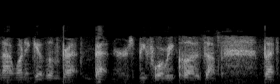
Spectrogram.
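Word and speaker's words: Boettner: They can, other than I want to give them Bettner's before we close up.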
